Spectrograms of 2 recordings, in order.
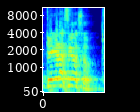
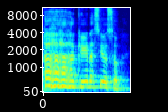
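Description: First: Higher and louder, still giggling; mock fan gushing over a funny clip; laughing viewer. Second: High fake chuckle, amused viewer; hammed-up viewer laughing at a clip; mocking laugh. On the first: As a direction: repeat it amused and lifted. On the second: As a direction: laugh along like a tickled fan watching. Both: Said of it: "él se pone así que".

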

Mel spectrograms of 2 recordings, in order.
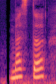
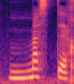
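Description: First: "master" theo tiếng Anh, không rõ R cuối; phát âm kiểu Anh. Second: "master" theo tiếng Pháp, bật rõ R ở cuối; phát âm kiểu Pháp. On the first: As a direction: read "master" the English way, ending in a schwa. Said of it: "tiếng Anh là đọc là master". (đọc kiểu tiếng Anh) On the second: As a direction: say "master" slowly with a French R at the end. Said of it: "tiếng Pháp thì sẽ là master". (đọc kiểu Pháp, rõ âm R cuối) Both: Shown as a demonstration.

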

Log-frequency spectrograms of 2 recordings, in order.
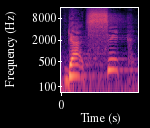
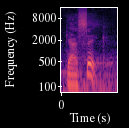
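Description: First: GOT SICK repeated at full voice; emphatic. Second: Low, soft understatement; hushed. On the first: Preacher repeating the baby's fate to the congregation, emphatic. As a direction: lift "Got sick" out firmly, landing on "sick". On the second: Preacher telling that the baby fell sick, hushed. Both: Acted.

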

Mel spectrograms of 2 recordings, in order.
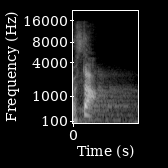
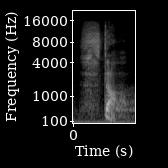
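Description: First: Put-on a louder playful "Stop!" like a little girl; child's stop call. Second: A soft whispered "Stop."; quiet stop. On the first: Granddaughter calling out the freeze game, loud playful call. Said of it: "And then she'd go". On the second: Shown as a demonstration. Preacher urging the congregation toward stillness, hushed whisper. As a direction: say "Stop." under the breath, hushed. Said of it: "that's stillness".

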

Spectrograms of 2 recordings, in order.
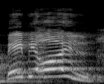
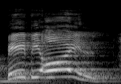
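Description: First: High, hammed-up punchline; joke punchline. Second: High, drawn-out punchline with a hammed-up twist; joke punchline. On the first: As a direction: pop the punchline "Baby oil!" up high for the gag. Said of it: "sabi ni Bogs Vargas". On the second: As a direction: stretch the punchline "Baby oil!" slowly and high to sell the joke. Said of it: "ito, joke time".

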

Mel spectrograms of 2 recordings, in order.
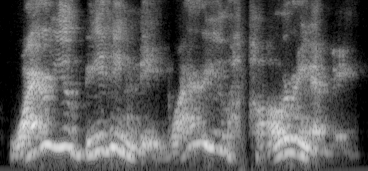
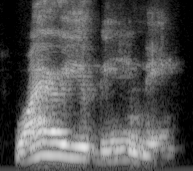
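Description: First: Much higher, strange pleading donkey voice. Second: Said in the usual way. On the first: Retold or imitated. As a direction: squeak it out like a hurt, bewildered donkey.

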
